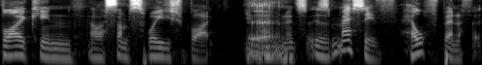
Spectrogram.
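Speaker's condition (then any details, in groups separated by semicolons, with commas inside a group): No condition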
